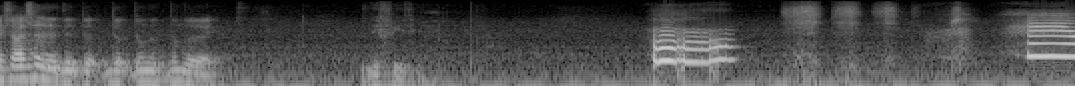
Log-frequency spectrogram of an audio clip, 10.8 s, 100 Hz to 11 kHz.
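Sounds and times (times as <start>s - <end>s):
speech: 0.0s - 2.3s, 3.6s - 4.4s
person imitating a cat meowing: 6.5s - 7.4s, 10.2s - 10.7s
person making breathy puffs and sniffs: 7.8s - 9.8s.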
